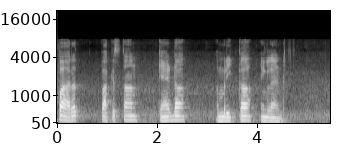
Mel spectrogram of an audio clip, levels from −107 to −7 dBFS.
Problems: none marked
